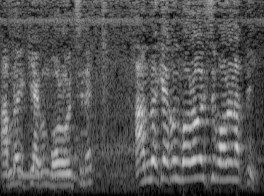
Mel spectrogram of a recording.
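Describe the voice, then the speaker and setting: A young eldest son, played by a man, pleading and scolding in a high, quick voice. Faint noise sits behind him. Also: expressive, far from the mic. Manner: pleading yet scolding, talks over others. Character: eldest son trying to calm an angry father. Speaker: eldest son in a family drama.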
